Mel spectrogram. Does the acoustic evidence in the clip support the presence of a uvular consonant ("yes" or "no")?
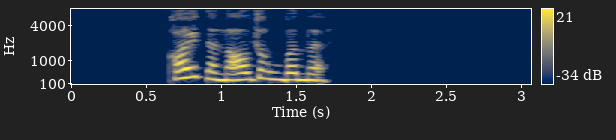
yes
